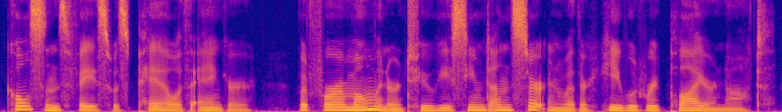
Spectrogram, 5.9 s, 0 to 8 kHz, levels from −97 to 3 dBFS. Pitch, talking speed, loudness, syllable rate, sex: 160 Hz, 215 wpm, -19 LUFS, 5.4 syllables/s, female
